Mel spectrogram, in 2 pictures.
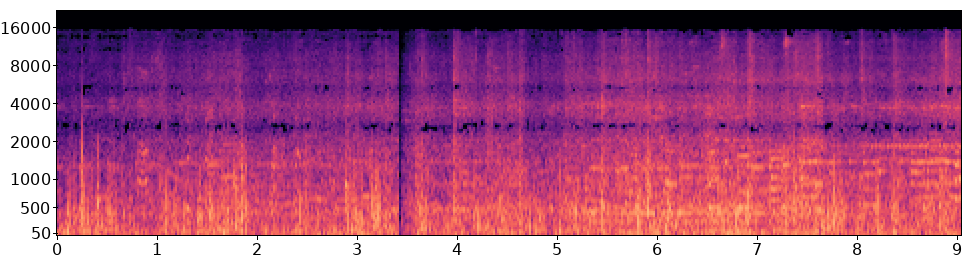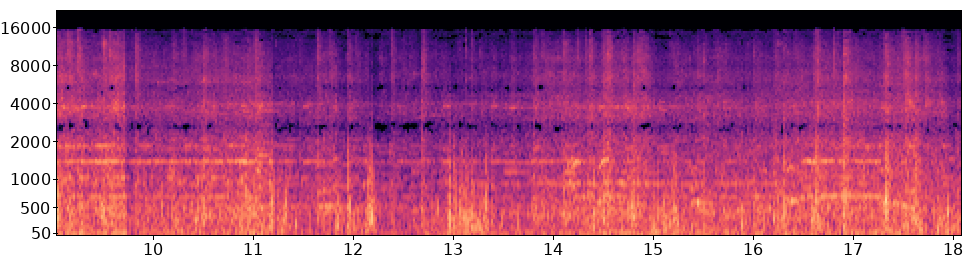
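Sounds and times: train wheels rattling on rails: 0.0s - 18.0s.

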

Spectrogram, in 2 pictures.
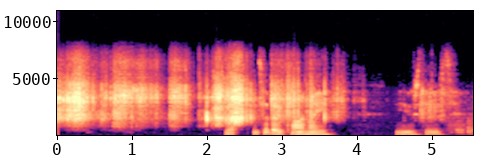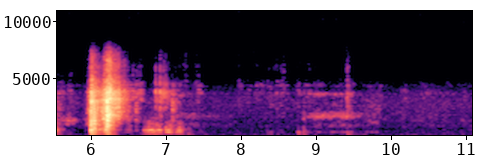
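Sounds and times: beads pouring onto a tabletop: 0.0s - 4.2s.

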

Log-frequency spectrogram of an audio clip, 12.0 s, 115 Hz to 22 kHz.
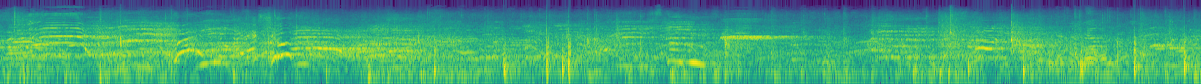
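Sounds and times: hockey sticks knocking: 2.1s - 12.0s.

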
